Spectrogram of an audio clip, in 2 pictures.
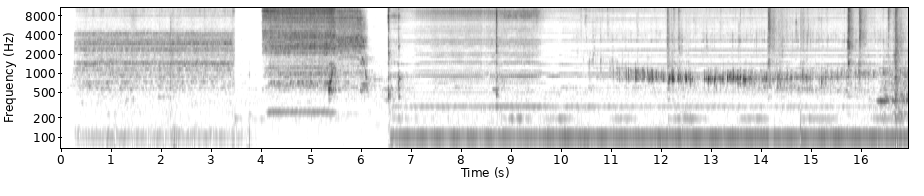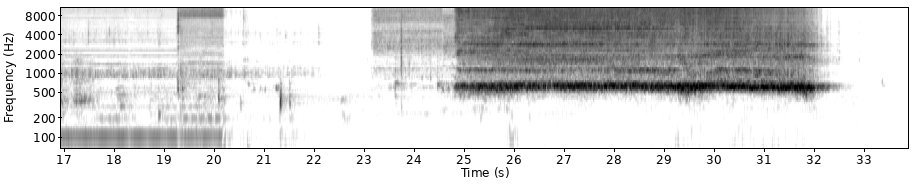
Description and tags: a coffeemachine grinding beans and producing coffee with milkfoam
